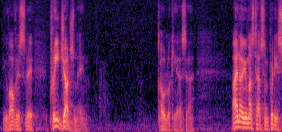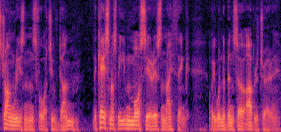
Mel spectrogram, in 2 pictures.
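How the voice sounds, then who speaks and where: An actor playing an accused chief inspector, dogged and defiant, speaking in a firm, measured, indignant manner in a radio drama. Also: male voice, very deep voice, very animated, creaky, fairly bright tone, breathy edge, full character voice. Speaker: police detective.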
